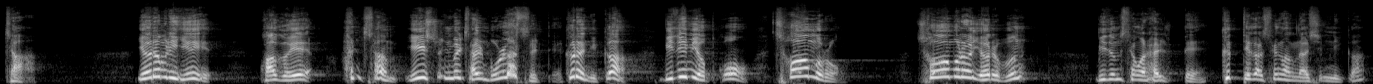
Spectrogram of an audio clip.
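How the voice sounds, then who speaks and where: Brief: male pastor with a very high voice, preaching a sermon with big dynamic swings down to near whispers. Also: very animated, a little slow. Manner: dramatic swings from emphatic to hushed, almost whispered.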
